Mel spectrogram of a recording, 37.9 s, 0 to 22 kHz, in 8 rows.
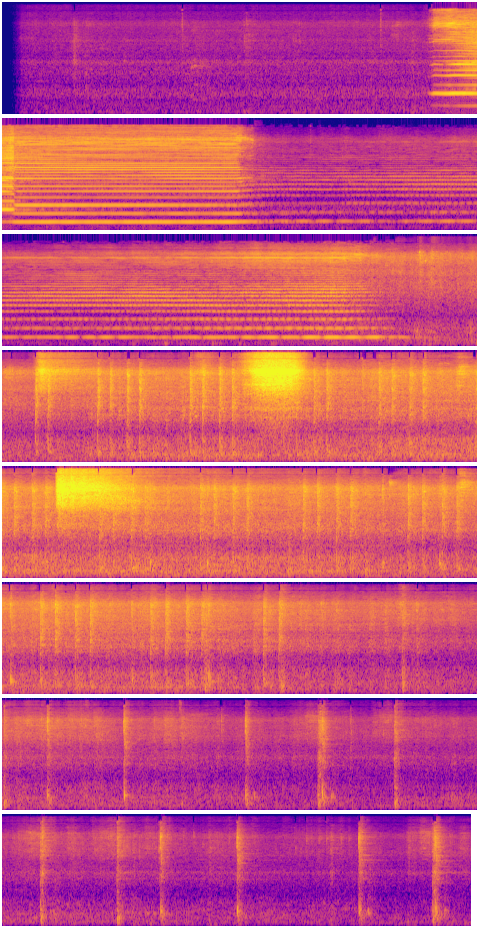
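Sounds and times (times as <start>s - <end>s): train rumble: 0.2s - 37.9s
locomotive horn honking: 4.3s - 13.7s
wheels clacking over rail joints: 13.4s - 37.9s.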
